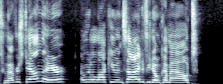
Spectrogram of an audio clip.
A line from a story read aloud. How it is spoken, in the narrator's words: She yells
